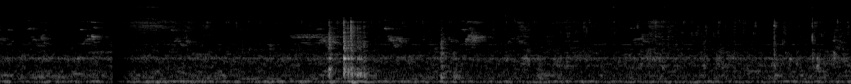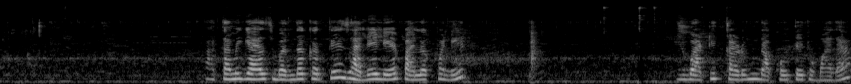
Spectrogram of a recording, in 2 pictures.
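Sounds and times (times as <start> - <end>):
gravy bubbling in a pan: 1.2 - 14.8.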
